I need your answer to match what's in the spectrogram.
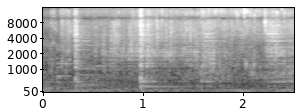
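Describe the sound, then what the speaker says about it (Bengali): Bay leaves, a dry chilli and whole garam masala spices sizzling in hot mustard oil for a Bengali chicken curry, a faint, steady crackle with a few sharper pops and stirring scrapes, no talk. "তেলটা গরম হয়ে গেছে। আমি এখন এর মধ্যে ফোড়নের জন্য দেবো 2টো তেজপাতা, 1টা শুকনো লঙ্কা আর গোটা গরম মশলা।"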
